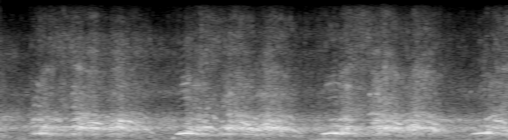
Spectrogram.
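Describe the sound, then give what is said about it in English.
A large crowd at a rally chants the protest slogan "Bus go home!" in unison, repeating the same rhythmic phrase about every second and a half, loud and steady throughout with no single voice standing out. “I just want to say to you, let's hear you. Bus go home! Bus go home!”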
